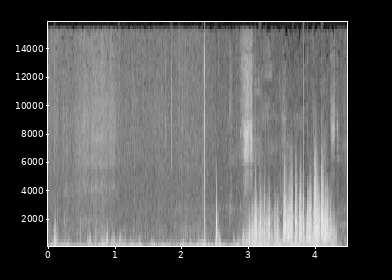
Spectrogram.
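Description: Blizzard wind buffeting a phone microphone in a constant low rumble, with a couple of sharp clicks. A louder gusting rush builds about three seconds in.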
